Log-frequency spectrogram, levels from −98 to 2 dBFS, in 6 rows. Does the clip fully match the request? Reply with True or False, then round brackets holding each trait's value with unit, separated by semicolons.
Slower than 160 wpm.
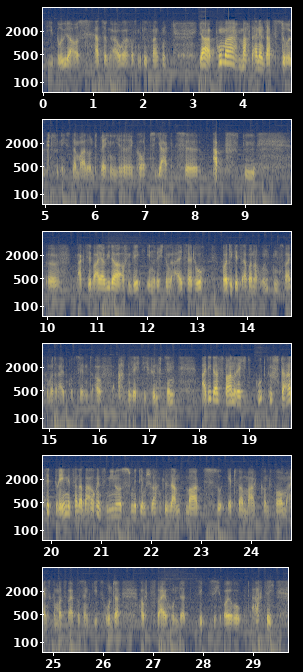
True (135 wpm)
